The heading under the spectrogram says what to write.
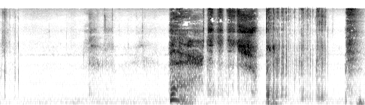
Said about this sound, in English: Made a little fart noise there. That's kind of funny.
